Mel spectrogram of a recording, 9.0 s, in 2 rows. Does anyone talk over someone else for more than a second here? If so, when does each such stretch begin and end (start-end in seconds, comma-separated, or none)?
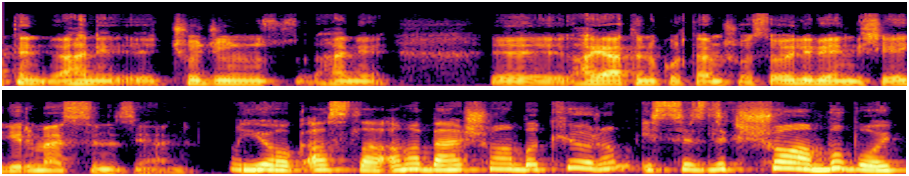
none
